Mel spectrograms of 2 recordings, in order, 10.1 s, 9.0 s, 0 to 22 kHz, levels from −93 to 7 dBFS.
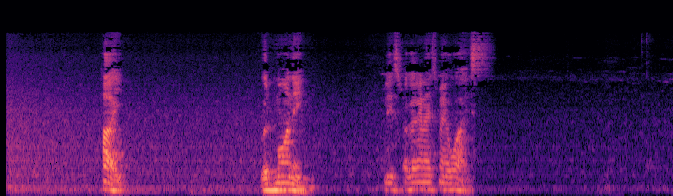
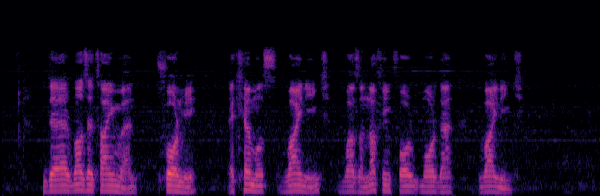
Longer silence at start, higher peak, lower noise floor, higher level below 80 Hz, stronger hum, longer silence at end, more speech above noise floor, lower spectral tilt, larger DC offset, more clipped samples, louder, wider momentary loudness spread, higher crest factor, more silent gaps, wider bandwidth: second, 0.1 s vs 0.65 s; first, 0 dBFS vs -18 dBFS; second, -58 dBFS vs -76 dBFS; first, -50 dBFS vs -76 dBFS; neither; first, 2.85 s vs 1.2 s; first, 41 dB vs 36 dB; first, -6 dB/octave vs -4.5 dB/octave; neither; neither; first, -19 LUFS vs -39 LUFS; first, 27 LU vs 15 LU; about the same, 22 dB vs 22 dB; neither; first, 11 kHz vs 8.2 kHz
